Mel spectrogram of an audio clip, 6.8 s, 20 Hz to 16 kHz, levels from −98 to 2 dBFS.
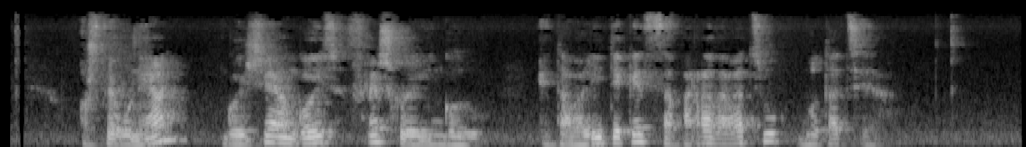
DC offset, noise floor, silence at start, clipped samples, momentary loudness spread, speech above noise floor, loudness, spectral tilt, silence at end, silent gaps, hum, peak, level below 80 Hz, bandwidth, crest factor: under 0.1%; -54 dBFS; 0.1 s; under 0.1%; 10 LU; 26 dB; -29 LUFS; -4.5 dB/octave; 0.45 s; none; none; -10 dBFS; -68 dBFS; 11.5 kHz; 20 dB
